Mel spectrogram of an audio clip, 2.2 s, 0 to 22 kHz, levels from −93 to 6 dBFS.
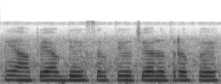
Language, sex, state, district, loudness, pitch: Hindi, female, Haryana, Jhajjar, -14 LUFS, 200 Hz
